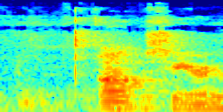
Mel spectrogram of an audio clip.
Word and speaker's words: Sharon: Sharon rhymes with Karen, so okay.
